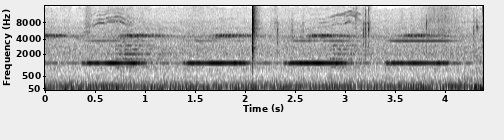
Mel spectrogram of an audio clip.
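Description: An electronic beep repeating about once a second, each beep about half a second long at one steady pitch, over a low steady hum. A single sharp click about two seconds in.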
